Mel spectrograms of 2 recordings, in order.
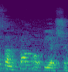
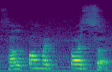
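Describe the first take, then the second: First: স্বল্পম, অপি, অশ্ব as separate words; স্বল্পম অপি অশ্ব with the "i" of অপি sounded; broken-down form. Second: Slow স্বল্পম অপ্যস্য with "opyossho" run together; স্বল্পম অপ্যস্য with sandhi kept; joined form. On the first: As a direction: split the sandhi into অপি and অশ্ব. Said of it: "ভেঙে যদি উচ্চারণ করা হয়". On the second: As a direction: glide অপ্যস্য through the y-sound as one word. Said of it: "তো ভেঙে যদি উচ্চারণ করা হয়". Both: Shown as a demonstration.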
